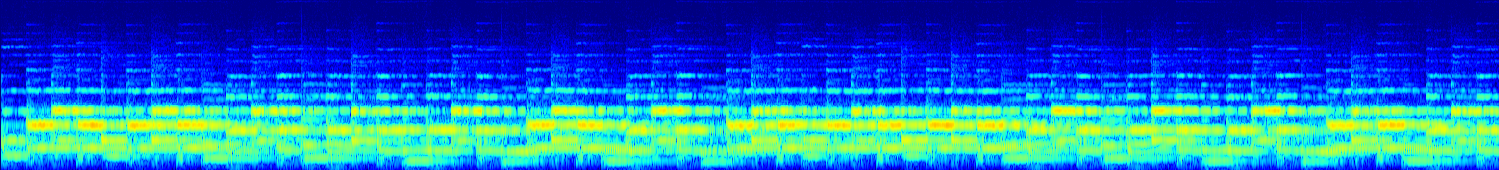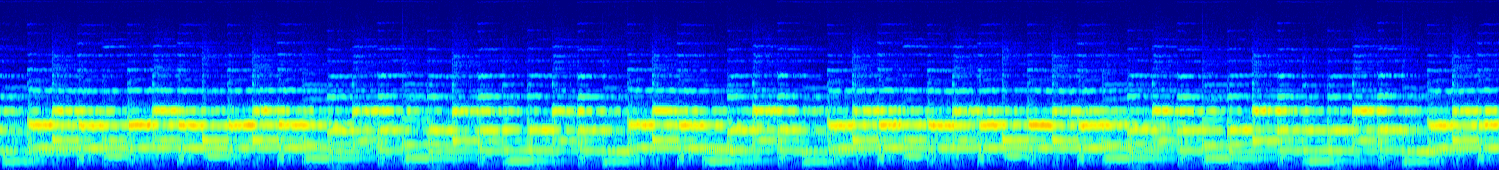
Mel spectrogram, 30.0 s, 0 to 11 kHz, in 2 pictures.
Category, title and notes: Music > Solo instrument
Piano loops 168 efect 4 octave long loop 120 bpm
Beautiful piano music . VST/instruments used . This sound can be combined with other sounds in the pack. Otherwise, it is well usable up to 4/4 120 bpm.
pianomusic, free, 120, simple, music, simplesamples, 120bpm, piano, loop, samples, reverb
